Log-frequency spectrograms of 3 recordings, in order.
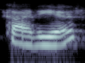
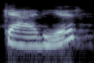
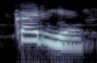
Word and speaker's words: career: So it is career not carrier career.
